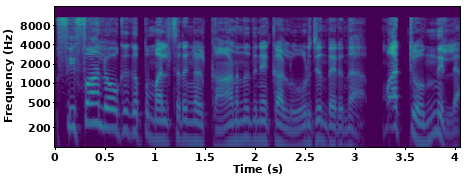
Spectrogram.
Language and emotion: Malayalam, happy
